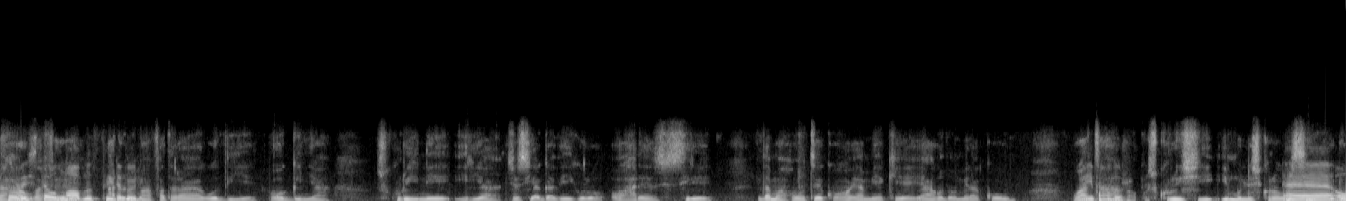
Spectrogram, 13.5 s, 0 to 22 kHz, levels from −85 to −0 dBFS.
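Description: No technical faults can be heard in this speech. The call path audibly limits the top of the band to about 8 kHz, with the usual coding texture typical of an Opus call codec at a modest bitrate.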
